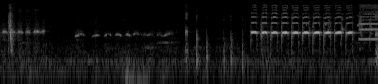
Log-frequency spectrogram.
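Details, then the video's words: Morning song from a pet black-winged myna: a series of short wavering whistles, a few clicks, then a loud run of about ten evenly repeated rich, ringing whistled notes. "BURUNG JAPUT KU GACOR BANGET"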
